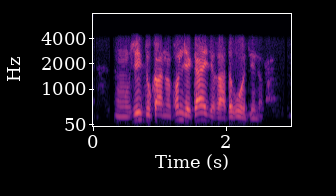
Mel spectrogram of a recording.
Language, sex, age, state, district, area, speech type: Manipuri, male, 30-45, Manipur, Kangpokpi, urban, conversation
